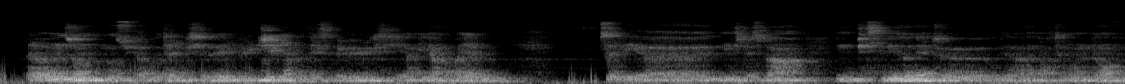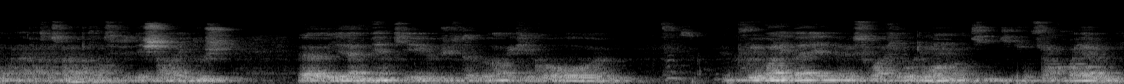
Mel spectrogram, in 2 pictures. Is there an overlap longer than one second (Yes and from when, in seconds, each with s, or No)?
No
